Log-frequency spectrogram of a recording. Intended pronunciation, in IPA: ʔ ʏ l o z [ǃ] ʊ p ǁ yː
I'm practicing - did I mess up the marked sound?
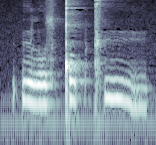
no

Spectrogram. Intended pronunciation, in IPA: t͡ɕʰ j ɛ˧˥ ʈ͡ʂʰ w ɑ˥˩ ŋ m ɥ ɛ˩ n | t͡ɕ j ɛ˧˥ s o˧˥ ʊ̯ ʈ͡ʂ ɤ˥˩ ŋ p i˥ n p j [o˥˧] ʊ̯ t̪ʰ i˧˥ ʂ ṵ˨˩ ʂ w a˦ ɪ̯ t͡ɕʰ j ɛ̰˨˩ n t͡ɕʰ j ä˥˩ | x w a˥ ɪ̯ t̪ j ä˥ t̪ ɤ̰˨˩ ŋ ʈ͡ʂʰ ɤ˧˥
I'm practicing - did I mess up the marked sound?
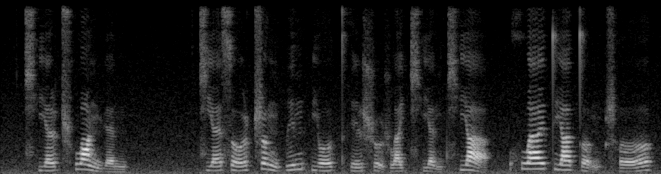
yes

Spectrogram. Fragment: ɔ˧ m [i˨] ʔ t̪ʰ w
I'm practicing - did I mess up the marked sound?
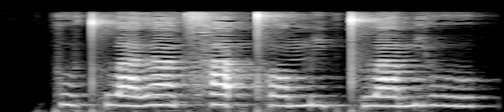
yes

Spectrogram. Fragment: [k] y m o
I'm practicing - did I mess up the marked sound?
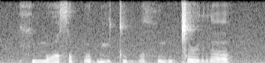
yes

